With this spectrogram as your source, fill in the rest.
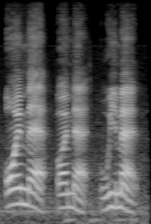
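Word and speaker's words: Ouimet: that really how you pronounce that? Yeah, that's how you pronounce it.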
